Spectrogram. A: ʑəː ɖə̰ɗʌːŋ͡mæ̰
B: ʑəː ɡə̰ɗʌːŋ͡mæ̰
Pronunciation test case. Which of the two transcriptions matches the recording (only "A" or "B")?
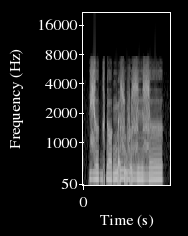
B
